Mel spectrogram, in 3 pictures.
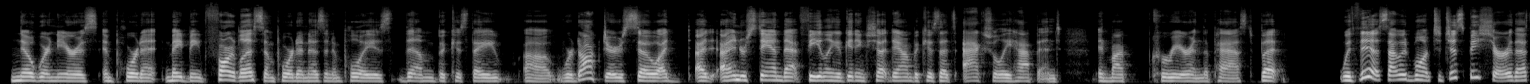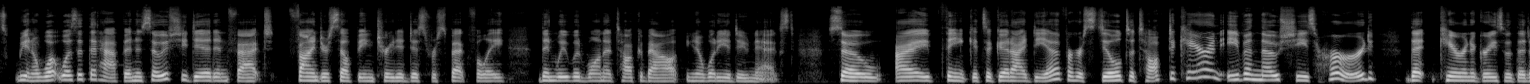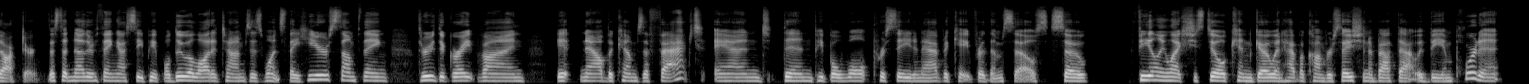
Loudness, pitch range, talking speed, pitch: -20 LUFS, 160-185 Hz, 205 wpm, 170 Hz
